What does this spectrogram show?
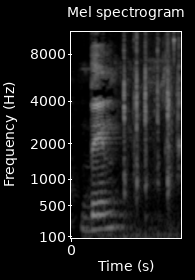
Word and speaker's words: then: THEN, টিএইচ দ, ইকারটা একারের মতো, আর পর এন, তাহলে কি হলো দ একার ন দেন।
